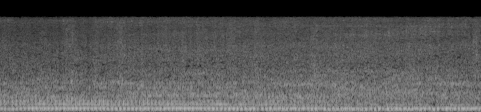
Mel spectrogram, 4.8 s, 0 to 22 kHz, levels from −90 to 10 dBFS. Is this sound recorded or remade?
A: recorded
